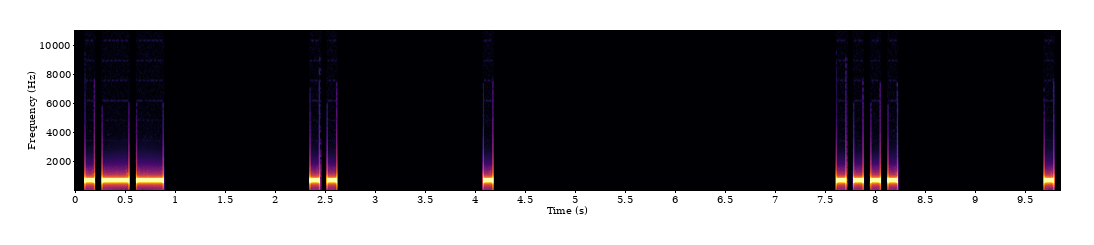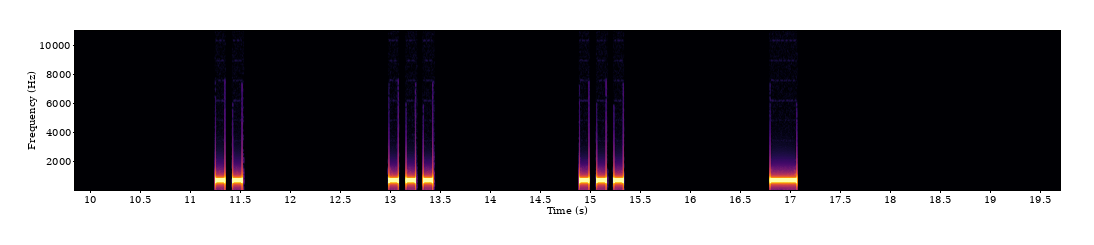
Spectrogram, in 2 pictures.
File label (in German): Witz, Morsekurs, Tempo 25 F70; Witze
